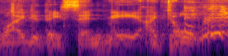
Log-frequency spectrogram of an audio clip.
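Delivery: muttered whisper under the breath. A game character mutters to himself in Undercommon, whispering under his breath. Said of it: "he's like whispering on his breath".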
